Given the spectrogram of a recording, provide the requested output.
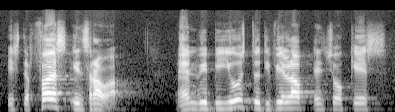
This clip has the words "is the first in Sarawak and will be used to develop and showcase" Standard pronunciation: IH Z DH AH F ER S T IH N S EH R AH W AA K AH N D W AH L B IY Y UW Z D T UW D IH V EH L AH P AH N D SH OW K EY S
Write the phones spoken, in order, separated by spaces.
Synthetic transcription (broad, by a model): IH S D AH F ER S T IH N S R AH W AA AH N W AH L B IY Y UW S T UW D IH V EH L AH P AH N SH OW K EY S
